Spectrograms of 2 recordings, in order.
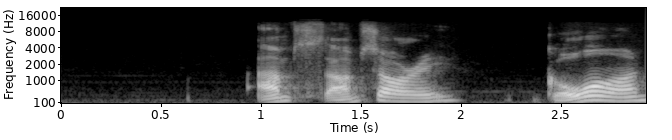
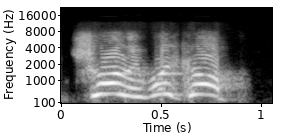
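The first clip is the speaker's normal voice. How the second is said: urgent loud call, much higher; shouting to wake him; 13 dB louder than usual. Acted. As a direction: yell his name to wake him. Waking brother from nightmare.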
